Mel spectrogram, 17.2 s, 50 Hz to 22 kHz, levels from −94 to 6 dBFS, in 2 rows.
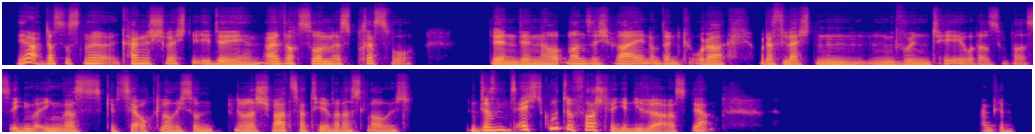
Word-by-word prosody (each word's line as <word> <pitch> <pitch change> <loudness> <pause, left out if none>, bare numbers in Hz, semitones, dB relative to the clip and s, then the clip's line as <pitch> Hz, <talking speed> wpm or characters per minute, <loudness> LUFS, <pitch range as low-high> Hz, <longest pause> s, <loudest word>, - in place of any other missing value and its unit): Ja, - - +6
das 160 +4 0
ist 175 -1 -5
'ne 175 -1 +2
keine 170 0 +3
schlechte 165 0 -2
Idee. 150 -4 +2
Einfach 155 0 +4
so'n 155 -2 +3
Espresso. 65 - -3 0.6
Den 140 -1 +5
den 135 0 +2
haut 155 +6 +1
man 155 -1 +2
sich 150 -5 -3
rein 90 +2 +3
und - - -3
dann 150 -1 -1
oder 140 -6 +2 0.3
oder 135 -6 +1
vielleicht 140 +1 0
'n 130 0 -1
'n - - -1
grünen 135 0 -2
Tee 100 - -2
oder - - -5
so 130 +4 -12
was. - - -7
Irgend 145 -1 -1
irgendwas 135 -3 -1
gibt's 140 - -7
ja - - 0
auch, 155 - -5
glaub 140 -2 -2
ich 130 - -3
so'n 135 -2 -3 0.2
oder 140 -6 0
schwarzer 145 0 +1
Tee - - -2
war 130 - -1
das, 125 -2 -3
glaub 65 +2 -4
ich. - - -7 0.5
Das 180 +3 +4
sind 195 -2 -1
echt 230 0 +3
gute 280 -5 +3
Vorschläge, 145 - +1
die 130 - -2
du 120 - -1
da - - +1
hast, - - -5
ja. - - 0 2.2
Danke. 155 -5 -9
140 Hz, 190 wpm, -24 LUFS, 130-160 Hz, 2.2 s, Ja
